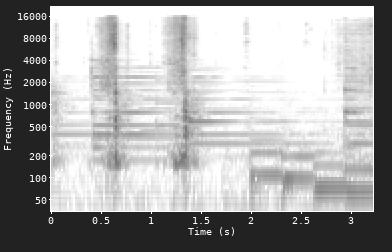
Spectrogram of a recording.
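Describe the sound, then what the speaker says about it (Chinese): Ginger being sliced with a knife on a chopping board: a few distinct, well-spaced cuts ring out sharply against a quiet background, followed by a low tonal hum. "再准备1小块生姜，切成姜片"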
